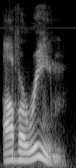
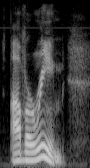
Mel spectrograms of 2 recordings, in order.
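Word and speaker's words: Abarim: in the English translation, it's spelled A B A R I M pronounced Avarim. Avarim uh that means travelers climb this mountain of the travelers.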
